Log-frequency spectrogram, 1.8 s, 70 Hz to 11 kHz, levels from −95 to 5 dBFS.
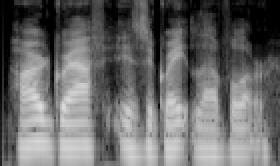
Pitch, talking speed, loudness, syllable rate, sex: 125 Hz, 205 wpm, -18 LUFS, 5.2 syllables/s, male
